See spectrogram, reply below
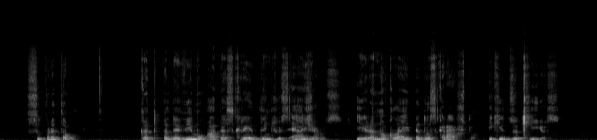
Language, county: Lithuanian, Vilnius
